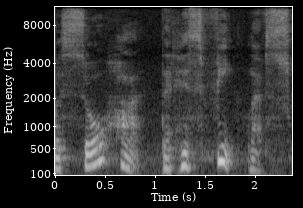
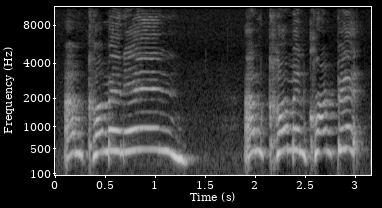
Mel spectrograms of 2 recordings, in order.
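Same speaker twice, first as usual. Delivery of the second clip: high, eager calling out; urgent rescue call; 14 semitones higher than usual. Acted. Ryan jumping in after the dragon, high and urgent. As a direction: hurry in to save your friend.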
